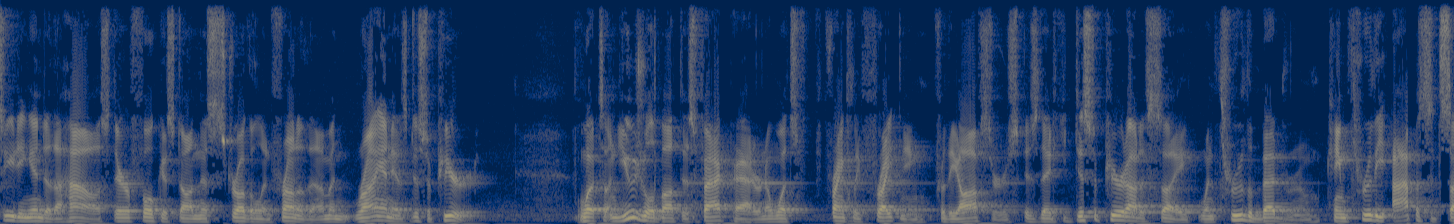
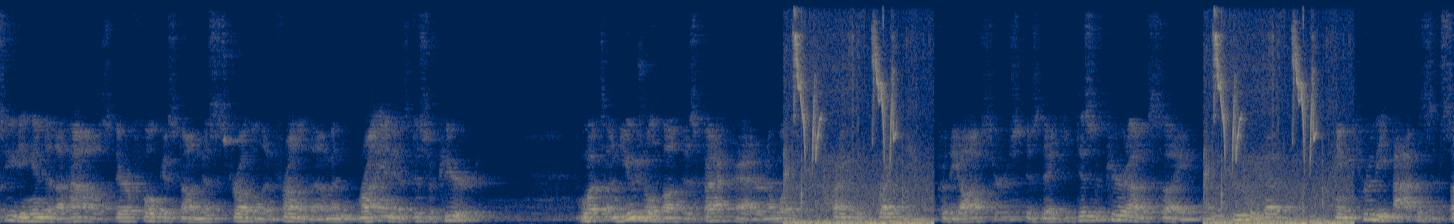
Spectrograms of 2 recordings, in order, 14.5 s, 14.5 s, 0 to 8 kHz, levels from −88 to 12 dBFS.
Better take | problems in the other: first | background sound (Bird); 4 dB above the speech // room echo; dies away in 0.9 s

